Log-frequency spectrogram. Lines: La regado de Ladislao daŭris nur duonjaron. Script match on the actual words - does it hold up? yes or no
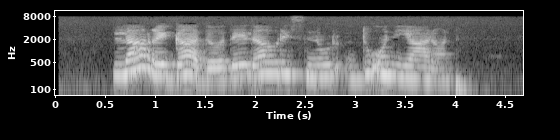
no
